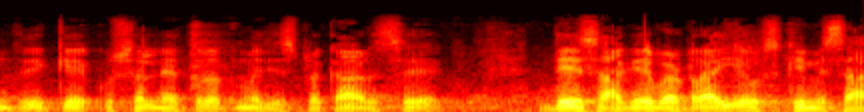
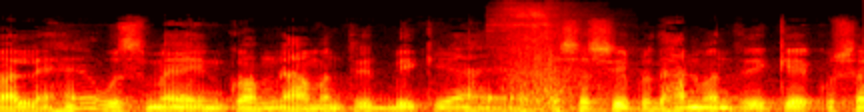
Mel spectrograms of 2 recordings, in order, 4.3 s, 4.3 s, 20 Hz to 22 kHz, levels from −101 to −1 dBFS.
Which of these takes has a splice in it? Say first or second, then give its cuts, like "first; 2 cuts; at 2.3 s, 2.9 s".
second; 1 cut; at 2.6 s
